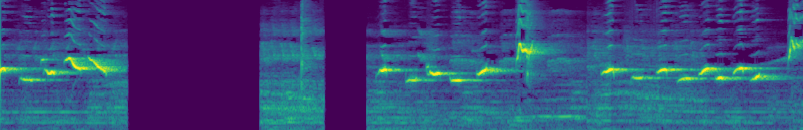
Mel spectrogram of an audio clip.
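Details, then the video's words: White-rumped shama song played to provoke other birds into singing: a whistled phrase, a pause, then a run of repeated descending two-note whistles with a sharp buzzy note in the middle. "MURAI BENGONG LEWATTT❗Pasti NYAUT Dengar Pancingan ini"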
